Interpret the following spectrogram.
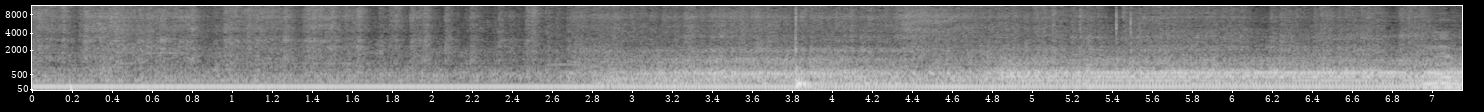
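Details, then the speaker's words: Front-loader washing machine with no cycle selected: steady low hum, constant tone never stopping, from the drain pump running continuously until unplugged; counterbalance tub part implicated. "that the pump is good and that's what you will walk into your laundry room hearing without any selections and but it would be a constant run and then you would have to unplug it in order to get it to turn off"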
